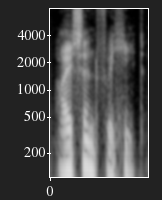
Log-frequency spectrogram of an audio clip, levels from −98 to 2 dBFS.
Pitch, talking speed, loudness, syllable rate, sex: 105 Hz, 245 wpm, -20 LUFS, 4.7 syllables/s, male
